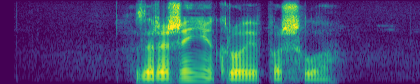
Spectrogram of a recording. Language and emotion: Russian, neutral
